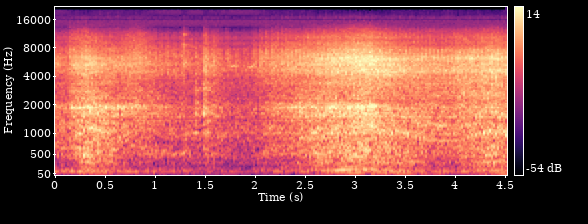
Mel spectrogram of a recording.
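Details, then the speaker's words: TVS Scooty Pep+ after CDI unit replaced and new carburetor fitted (previously stalled on throttle): small engine rises and falls smoothly through throttle blips, no misfire or stumble, wheel turning well. Normal revving; carburetor was the fault. "Wheel కూడా మంచిగా తిరుగుతుంది so వదిలేసినా కూడా మంచిగా bend బండి ఏ problem రావట్లేదు చూడండి మళ్ళీ రేజ్ అవుతుంది చూసారా"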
